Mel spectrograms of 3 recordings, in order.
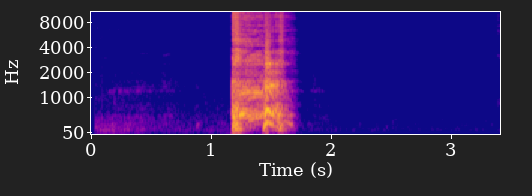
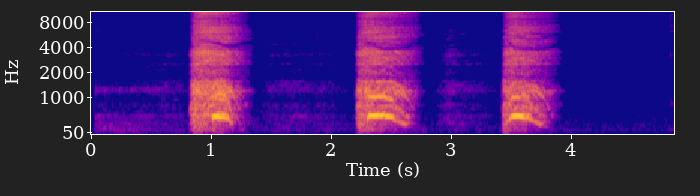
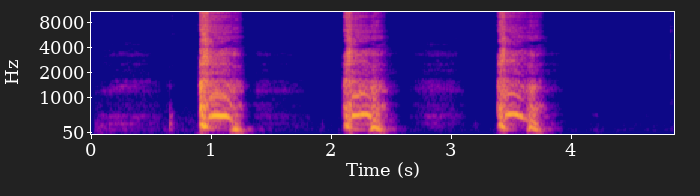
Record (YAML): cough_length: 3.4 s
cough_amplitude: 32768
cough_signal_mean_std_ratio: 0.27
exhalation_length: 4.9 s
exhalation_amplitude: 32768
exhalation_signal_mean_std_ratio: 0.33
three_cough_length: 4.9 s
three_cough_amplitude: 32768
three_cough_signal_mean_std_ratio: 0.38
survey_phase: beta (2021-08-13 to 2022-03-07)
age: 65+
gender: Male
wearing_mask: 'No'
symptom_none: true
smoker_status: Never smoked
respiratory_condition_asthma: false
respiratory_condition_other: false
recruitment_source: REACT
submission_delay: 3 days
covid_test_result: Negative
covid_test_method: RT-qPCR
influenza_a_test_result: Negative
influenza_b_test_result: Negative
